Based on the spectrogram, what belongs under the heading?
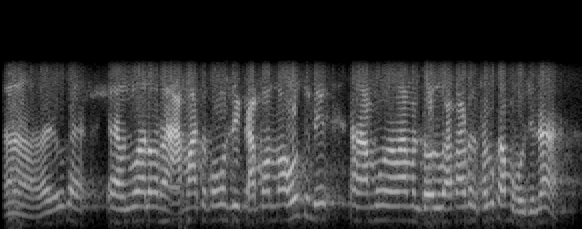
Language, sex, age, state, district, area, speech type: Odia, male, 60+, Odisha, Gajapati, rural, conversation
